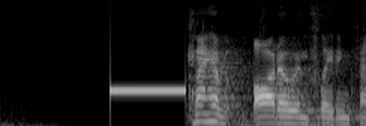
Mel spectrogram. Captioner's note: test card beeps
